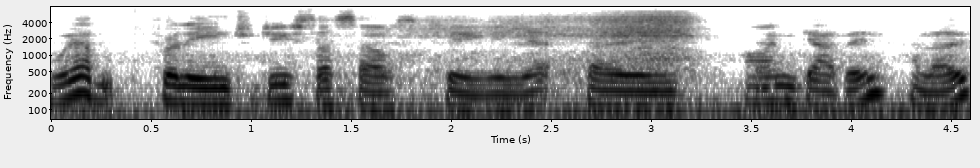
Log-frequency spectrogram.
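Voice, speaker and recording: A man's somewhat breathy, dark, mellow voice at medium pitch, with lively intonation and a fairly quick pace. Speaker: paranormal investigator. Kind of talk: casual talk during a paranormal investigation. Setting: outdoors in woods, livestreamed. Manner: calm, soothing.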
